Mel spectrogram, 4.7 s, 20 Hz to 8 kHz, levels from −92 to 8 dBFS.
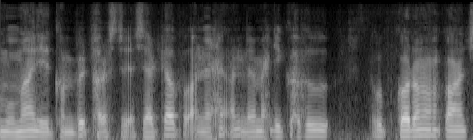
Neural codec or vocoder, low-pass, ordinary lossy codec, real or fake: codec, 16 kHz in and 24 kHz out, 0.6 kbps, FocalCodec, streaming, 2048 codes; 7.2 kHz; none; fake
